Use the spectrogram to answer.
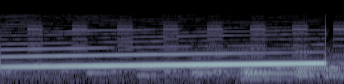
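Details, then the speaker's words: Simulated defibrillator charging tone on the LLEAP virtual defibrillator during a synchronized defibrillation demonstration, with sync on and R waves marked: tone rising steadily in pitch over about three seconds before the shock, with soft music behind. "the r wave of each ecg complex is marked with an x defibrillation charging in progress"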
